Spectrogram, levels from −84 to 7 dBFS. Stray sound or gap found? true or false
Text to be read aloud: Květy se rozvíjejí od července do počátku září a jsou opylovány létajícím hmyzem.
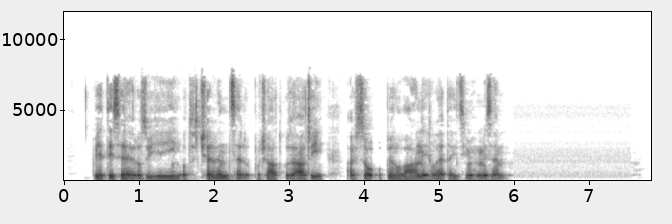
false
